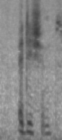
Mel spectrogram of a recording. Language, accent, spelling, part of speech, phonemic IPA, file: English, US, additions, noun, /əˈdɪʃənz/, En-us-additions.ogg
- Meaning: plural of addition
